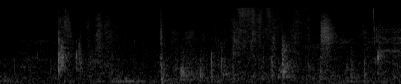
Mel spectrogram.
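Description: Pages of a book rustle as they are turned.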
